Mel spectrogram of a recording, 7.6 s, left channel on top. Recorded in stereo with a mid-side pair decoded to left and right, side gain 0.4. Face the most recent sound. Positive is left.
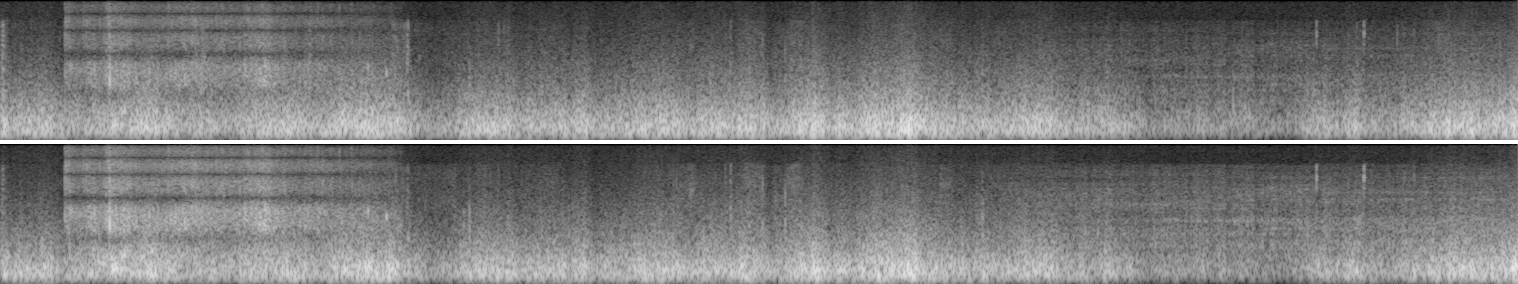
turn(degrees=-45)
